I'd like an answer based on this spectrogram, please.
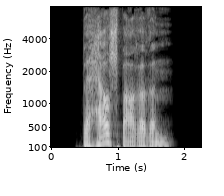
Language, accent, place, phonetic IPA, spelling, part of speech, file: German, Germany, Berlin, [bəˈhɛʁʃbaːʁəʁəm], beherrschbarerem, adjective, De-beherrschbarerem.ogg
- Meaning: strong dative masculine/neuter singular comparative degree of beherrschbar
